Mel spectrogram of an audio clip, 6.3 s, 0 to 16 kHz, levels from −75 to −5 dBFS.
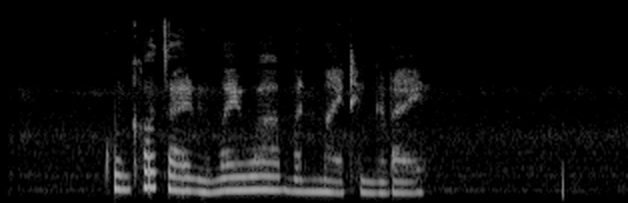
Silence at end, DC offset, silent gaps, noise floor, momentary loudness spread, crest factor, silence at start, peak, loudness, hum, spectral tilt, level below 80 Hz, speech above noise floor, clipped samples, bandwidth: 2 s; under 0.1%; none; -61 dBFS; 22 LU; 18 dB; 1.05 s; -18 dBFS; -34 LUFS; none; -3.5 dB/octave; -86 dBFS; 27 dB; under 0.1%; 11.5 kHz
